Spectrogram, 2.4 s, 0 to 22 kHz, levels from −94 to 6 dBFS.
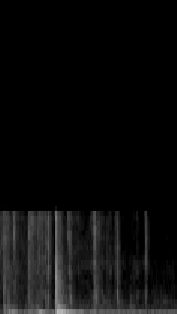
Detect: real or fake real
